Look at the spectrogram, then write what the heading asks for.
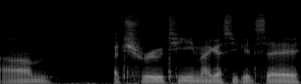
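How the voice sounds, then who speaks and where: In a very clean recording with a silent background, a soft-spoken man talks at a fairly slow pace. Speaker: gaming league host. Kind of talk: casual video update. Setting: webcam at home. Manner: monotone.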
